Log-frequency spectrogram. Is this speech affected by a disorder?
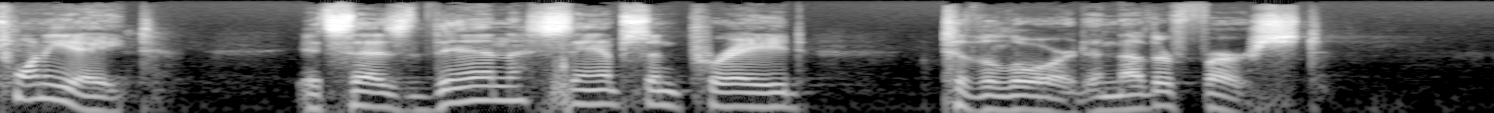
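No.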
